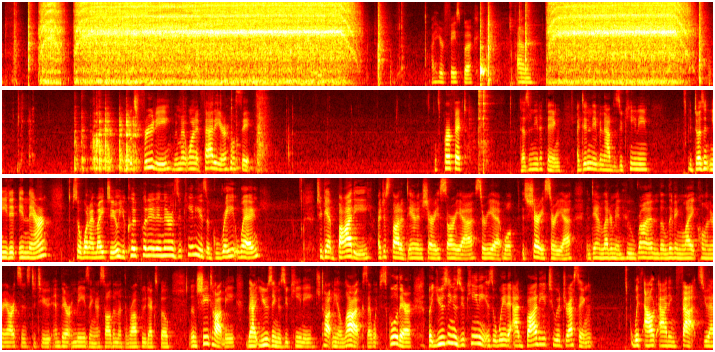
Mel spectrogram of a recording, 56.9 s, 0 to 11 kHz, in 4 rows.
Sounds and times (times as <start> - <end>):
Inside, small room: 0.0 - 56.8
Speech: 8.5 - 9.6, 10.3 - 10.7, 16.7 - 19.4, 22.8 - 23.6, 24.6 - 27.2, 27.9 - 33.7, 34.8 - 54.5, 55.2 - 56.8.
